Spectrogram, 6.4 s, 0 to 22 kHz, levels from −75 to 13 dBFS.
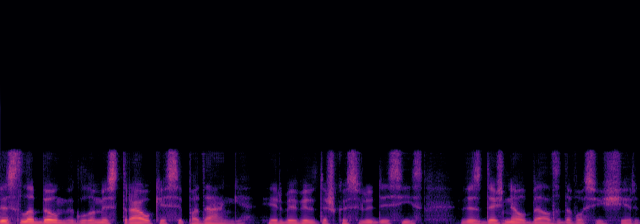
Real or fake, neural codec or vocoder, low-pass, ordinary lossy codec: fake; codec, 16 kHz, 0.7 kbps, FocalCodec; 7.2 kHz; MP3, 64 kbps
